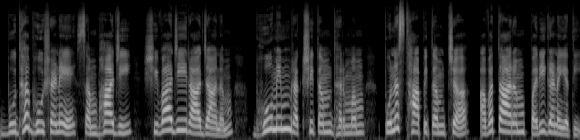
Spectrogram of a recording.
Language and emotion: Sanskrit, neutral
